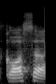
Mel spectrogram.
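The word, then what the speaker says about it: Cosa Nostra: It's Cosa. I don't know why it's written. – Say it correctly, my guy. – No, but it's written Costa on the dock. – Bro, it's confusing me, okay? – It's actually Cosa, but in the dock it says Costa.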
